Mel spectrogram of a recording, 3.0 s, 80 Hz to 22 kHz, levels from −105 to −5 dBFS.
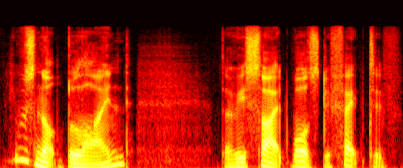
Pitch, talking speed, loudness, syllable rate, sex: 125 Hz, 180 wpm, -19 LUFS, 5.3 syllables/s, male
